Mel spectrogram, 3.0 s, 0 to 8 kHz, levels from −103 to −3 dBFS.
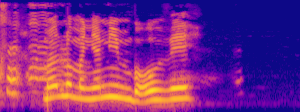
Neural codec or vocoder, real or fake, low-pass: none; real; 7.2 kHz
